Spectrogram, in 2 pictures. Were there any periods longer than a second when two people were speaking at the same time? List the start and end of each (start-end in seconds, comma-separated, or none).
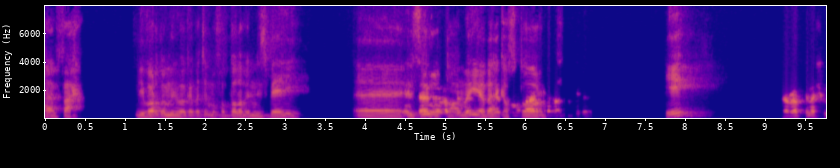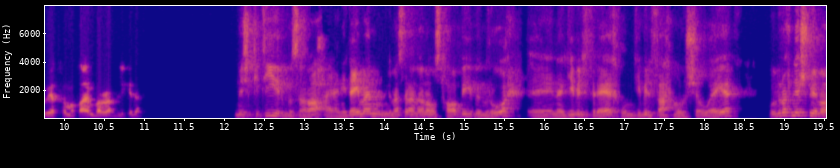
4.5-6.3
